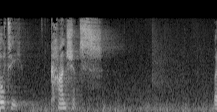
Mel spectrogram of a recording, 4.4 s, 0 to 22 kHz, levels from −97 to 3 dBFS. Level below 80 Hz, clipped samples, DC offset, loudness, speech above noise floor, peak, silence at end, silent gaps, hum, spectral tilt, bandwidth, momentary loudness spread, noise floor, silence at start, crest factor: -56 dBFS; under 0.1%; under 0.1%; -23 LUFS; 28 dB; -8 dBFS; 0 s; none; none; -1 dB/octave; 11.5 kHz; 24 LU; -53 dBFS; 0 s; 22 dB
